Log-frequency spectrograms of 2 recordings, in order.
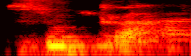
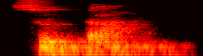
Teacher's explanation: Regular phonetic mutation, the tr of the Sanskrit becomes a double T in Pali, sutta. And notice that the U is shortened.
